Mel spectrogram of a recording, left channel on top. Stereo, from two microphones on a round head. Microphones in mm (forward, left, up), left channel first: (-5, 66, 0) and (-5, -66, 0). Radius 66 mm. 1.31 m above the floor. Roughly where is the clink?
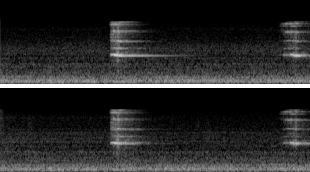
Centre.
